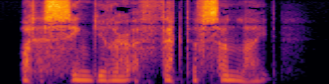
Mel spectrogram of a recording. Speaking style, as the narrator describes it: whispered

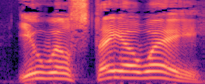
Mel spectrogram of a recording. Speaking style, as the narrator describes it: he shouted

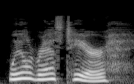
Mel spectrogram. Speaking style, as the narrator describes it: said with a sigh

